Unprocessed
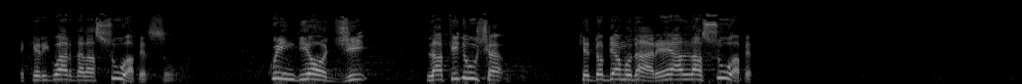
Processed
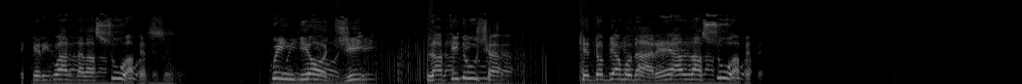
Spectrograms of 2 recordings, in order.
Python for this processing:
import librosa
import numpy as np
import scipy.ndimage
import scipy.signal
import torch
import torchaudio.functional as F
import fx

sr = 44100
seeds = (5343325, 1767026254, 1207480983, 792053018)

y = fx.dmg_buzz(x, sr, base_hz=50.0, harmonics=7, level_db=-54.0, tilt_db=-8, odd_only=False)
y = fx.quant_dither(y, sr, seeds[0], bits=8, dither='none')
y = fx.high_shelf(y, sr, hz=8300.0, db=4.5)
y = y + 10.0 ** (-13.0 / 20.0) * np.pad(y, (int(124 * sr / 1000.0), 0))[:len(y)]
y = fx.band_squash(y, sr, depth_pct=70, at=(3.01, 5.99))
y = y * 10.0 ** (-6.0 / 20.0)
